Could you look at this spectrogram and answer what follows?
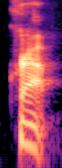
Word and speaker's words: crap: there's no difference but the only difference is the length of the vowel so when you want to say crab make the vowel longer crab and when you want to say crap make that vowel very short crap it's the same vowel a just the length changes crab crab CB crap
